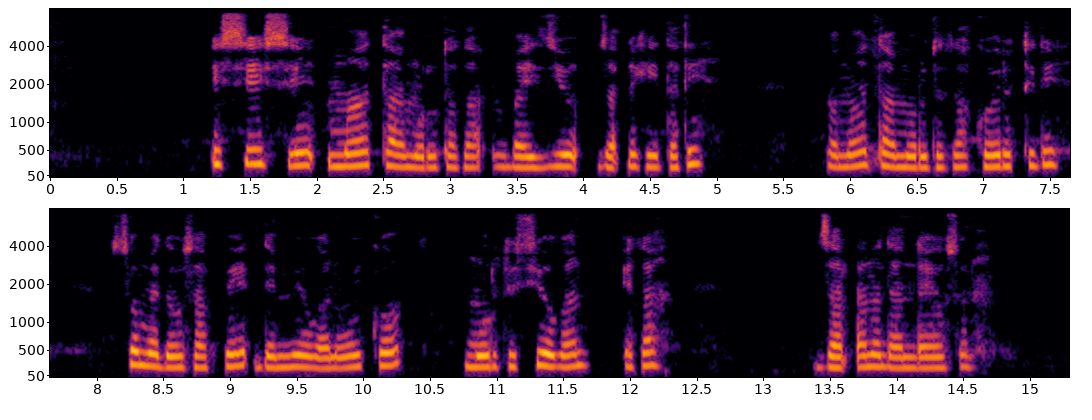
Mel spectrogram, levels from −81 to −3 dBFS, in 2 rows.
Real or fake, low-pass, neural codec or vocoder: fake; 7.2 kHz; vocoder, 24 kHz, 100 mel bands, Vocos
